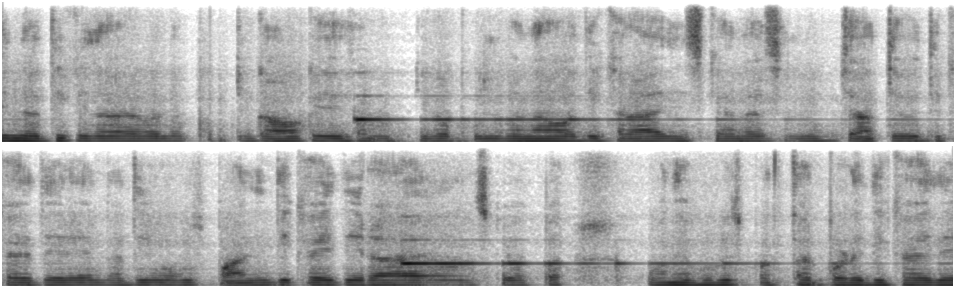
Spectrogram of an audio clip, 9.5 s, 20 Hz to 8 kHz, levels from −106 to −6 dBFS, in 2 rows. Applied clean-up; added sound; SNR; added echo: neural mask model RNNoise.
